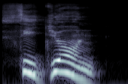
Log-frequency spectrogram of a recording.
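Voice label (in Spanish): "SILLON", female; MUEBLES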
